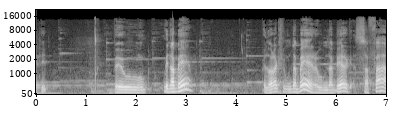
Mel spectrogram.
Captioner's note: Hebrew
